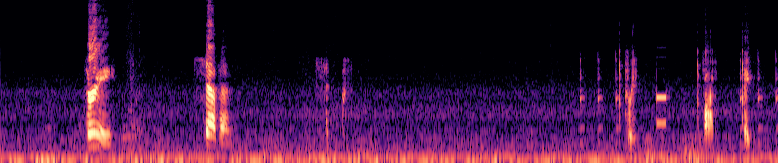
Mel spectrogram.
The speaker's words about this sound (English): For security purposes, please enter the following number on your phone's touchtone pad.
